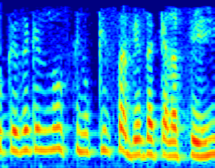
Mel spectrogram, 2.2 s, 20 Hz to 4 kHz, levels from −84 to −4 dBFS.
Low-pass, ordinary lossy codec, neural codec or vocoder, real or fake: 3.6 kHz; MP3, 24 kbps; none; real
